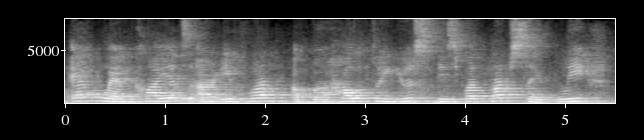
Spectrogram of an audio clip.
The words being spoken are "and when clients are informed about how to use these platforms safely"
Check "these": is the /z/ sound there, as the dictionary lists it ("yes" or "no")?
no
